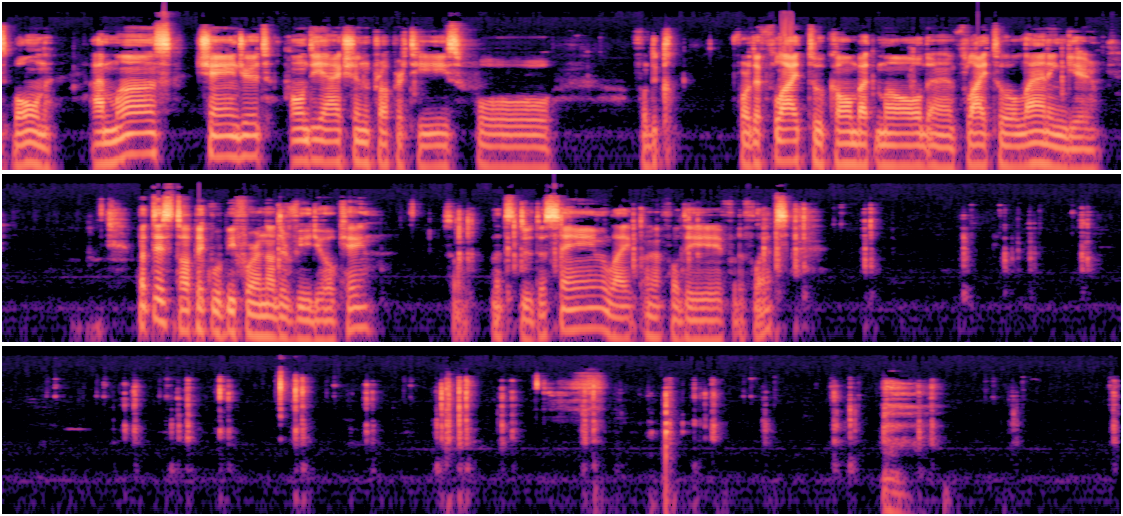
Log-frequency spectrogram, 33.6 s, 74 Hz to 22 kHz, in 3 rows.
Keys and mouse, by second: 2.0 ctrl+shift+right click, 3.8 ctrl+alt+right click, 6.1 ctrl+shift+right click, 6.3 ctrl+shift+middle click, 6.5 ctrl+shift+middle click, 6.6 ctrl+shift+right click, 6.7 ctrl+shift+middle click, 6.8 ctrl+shift+right click, 8.3 ctrl+alt+right click, 8.5 ctrl+alt+middle click, 8.8 right click, 9.3 ctrl+shift+middle click, 9.3 ctrl+shift+right click, 9.5 ctrl+shift+middle click, 13.1 shift+h, 14.0 Tab, 15.8 shift+s, 16.4 alt+a, 16.8 Tab, 18.1 shift+s, 18.9 alt+a, 19.3 Tab, 21.0 ctrl+alt+right click, 21.6 ctrl+shift+right click, 24.2 alt+a, 24.6 Tab, 26.0 shift+s, 26.8 alt+a, 27.1 Tab, 28.4 ctrl+Tab, 29.0 alt+h, 29.5 alt+a, 30.2-30.7 ctrl+shift+middle drag, 31.0 ctrl+alt+click, 31.1 ctrl+alt+right drag, 31.6 ctrl+Tab, 32.7 ctrl+shift+middle click, 32.7 ctrl+shift+right click, 32.9-33.5 ctrl+shift+middle drag.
